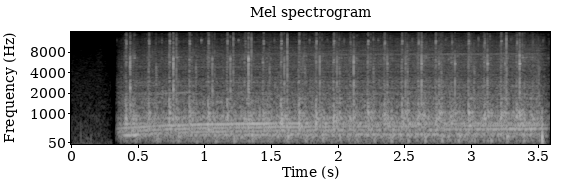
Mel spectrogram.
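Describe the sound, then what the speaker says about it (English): A sewing machine stitches a sail panel for a steel sailboat, running steadily and close up with a fast, even rhythmic whir and needle chatter after a brief silent start, with no talking. "And then it goes through the sewing machine with the last panel being the smallest piece going underneath."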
